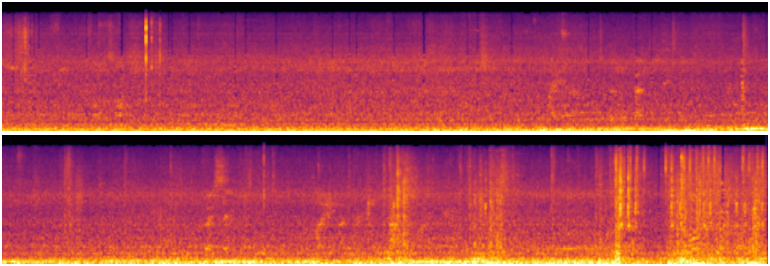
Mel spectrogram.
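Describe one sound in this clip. A diesel double-decker bus engine rumbles while driving, heard from inside.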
